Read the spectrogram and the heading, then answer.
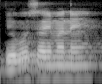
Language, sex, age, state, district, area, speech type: Odia, male, 18-30, Odisha, Kandhamal, rural, spontaneous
